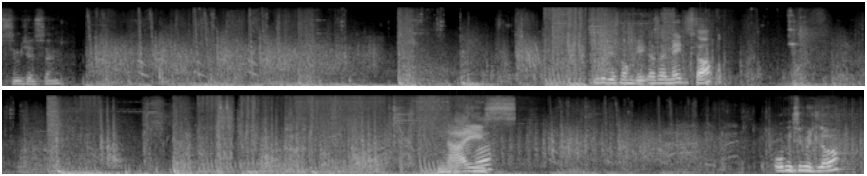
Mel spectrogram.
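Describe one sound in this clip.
Rapid gunfire crackles and bangs.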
